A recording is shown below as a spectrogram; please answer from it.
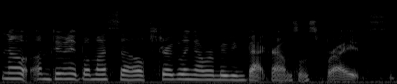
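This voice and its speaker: A woman's voice: mid-range voice, moderate pace, creaky, darkish tone. A woman live streamer chatting casually as she reads a visual novel, with giggly, playful asides. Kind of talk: casual livestream chat while reading a visual novel aloud.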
